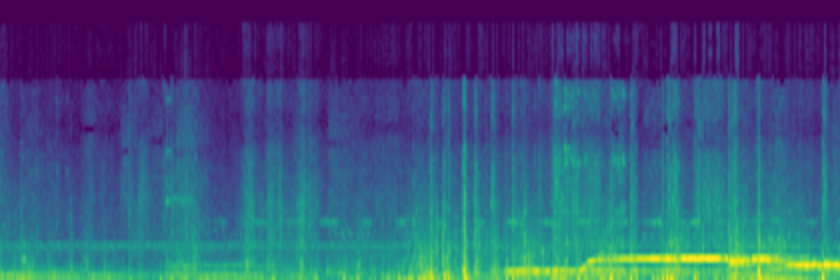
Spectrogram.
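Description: Horse hooves clop in the Red Dead Redemption video game, a steady walking rhythm that grows busier and louder in the second half, with a whinny-like tone and background game sounds.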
